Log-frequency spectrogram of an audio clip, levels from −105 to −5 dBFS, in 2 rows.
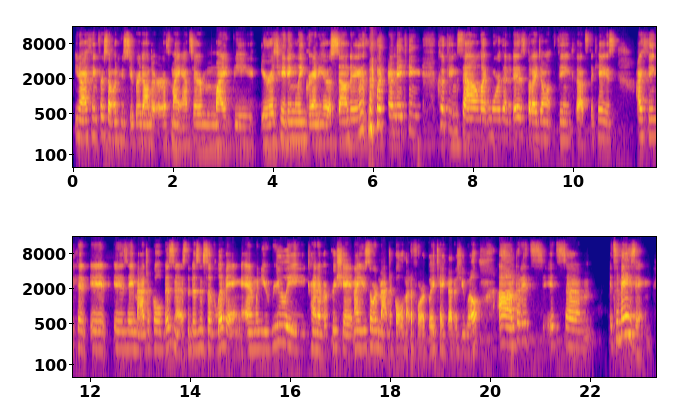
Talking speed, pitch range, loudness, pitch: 190 wpm, 180-230 Hz, -18 LUFS, 195 Hz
